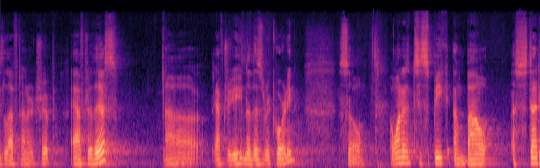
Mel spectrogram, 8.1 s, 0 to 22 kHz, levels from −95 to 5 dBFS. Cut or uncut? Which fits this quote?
cut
